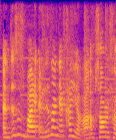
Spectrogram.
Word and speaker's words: Nechayeva: However, another song that is speculated to do well is Estonia's entry, and this is by ELINA NECHAYEVA. I'm sorry if I mispronounced that, feel free to correct me, and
